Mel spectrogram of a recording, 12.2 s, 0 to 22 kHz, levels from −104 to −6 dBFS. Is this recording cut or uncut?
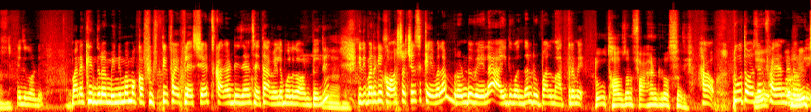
uncut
